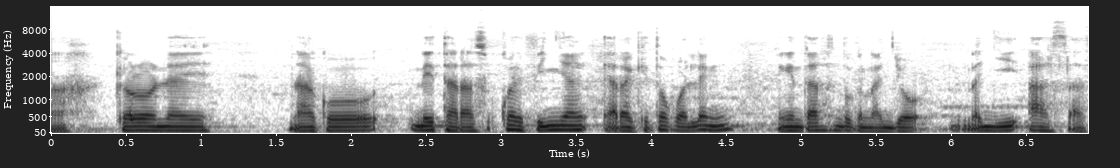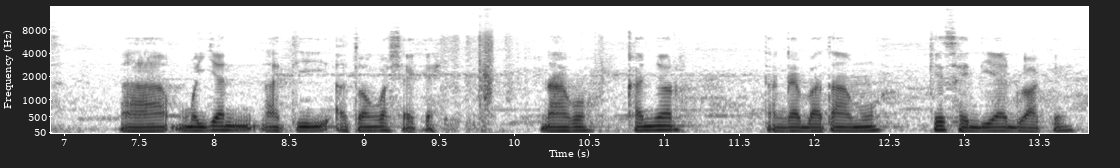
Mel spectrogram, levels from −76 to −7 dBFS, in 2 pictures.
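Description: No faults can be heard anywhere in this speech recording.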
